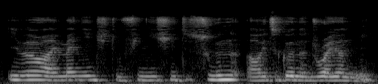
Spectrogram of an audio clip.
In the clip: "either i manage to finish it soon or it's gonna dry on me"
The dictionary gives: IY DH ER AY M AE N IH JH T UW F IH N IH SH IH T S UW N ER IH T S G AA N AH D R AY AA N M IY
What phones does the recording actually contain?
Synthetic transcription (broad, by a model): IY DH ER AY M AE N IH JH T UW F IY N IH SH IH T S UW N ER IH T S G AA N AH D R AY AA N M IY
